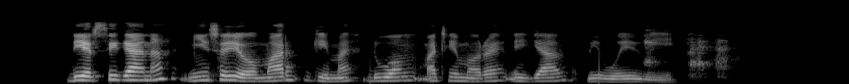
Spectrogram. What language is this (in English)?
Luo (Kenya and Tanzania)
